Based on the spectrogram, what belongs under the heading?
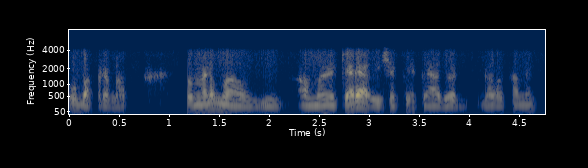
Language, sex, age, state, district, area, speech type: Gujarati, male, 30-45, Gujarat, Anand, urban, conversation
